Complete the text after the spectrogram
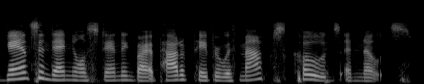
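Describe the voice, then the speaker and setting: A woman narrates the stage directions of a comedy script at a table read. Her voice sits at an average pitch, and the sound is dry. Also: moderate pace, fairly bright tone, smooth, no echo, poor audio.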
